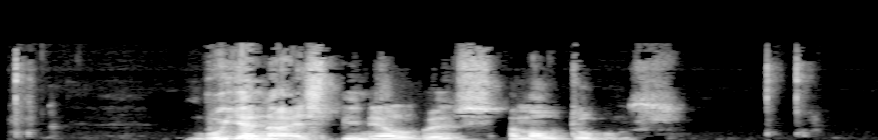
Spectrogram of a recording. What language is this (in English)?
Catalan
